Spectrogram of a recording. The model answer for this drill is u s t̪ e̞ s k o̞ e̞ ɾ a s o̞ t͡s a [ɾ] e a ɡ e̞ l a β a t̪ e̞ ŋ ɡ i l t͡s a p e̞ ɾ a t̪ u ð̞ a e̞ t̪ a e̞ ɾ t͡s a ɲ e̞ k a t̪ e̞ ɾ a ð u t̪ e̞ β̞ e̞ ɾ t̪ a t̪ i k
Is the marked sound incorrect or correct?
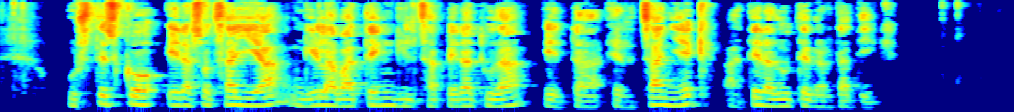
incorrect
